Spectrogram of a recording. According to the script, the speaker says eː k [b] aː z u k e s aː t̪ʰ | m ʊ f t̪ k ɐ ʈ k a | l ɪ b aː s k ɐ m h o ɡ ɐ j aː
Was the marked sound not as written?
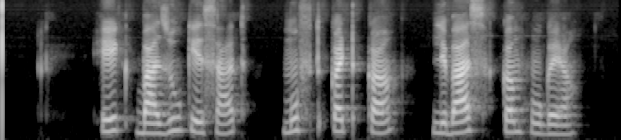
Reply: no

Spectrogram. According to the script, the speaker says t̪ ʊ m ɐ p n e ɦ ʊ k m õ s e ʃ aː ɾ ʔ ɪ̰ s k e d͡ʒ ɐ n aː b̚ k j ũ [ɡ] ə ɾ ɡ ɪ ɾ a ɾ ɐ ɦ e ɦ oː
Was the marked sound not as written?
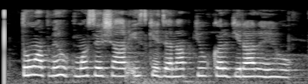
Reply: yes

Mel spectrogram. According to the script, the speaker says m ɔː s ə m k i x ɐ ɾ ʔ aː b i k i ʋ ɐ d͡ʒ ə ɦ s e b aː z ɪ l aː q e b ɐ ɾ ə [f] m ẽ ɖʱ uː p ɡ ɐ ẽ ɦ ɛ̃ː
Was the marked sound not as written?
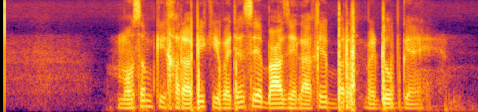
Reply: no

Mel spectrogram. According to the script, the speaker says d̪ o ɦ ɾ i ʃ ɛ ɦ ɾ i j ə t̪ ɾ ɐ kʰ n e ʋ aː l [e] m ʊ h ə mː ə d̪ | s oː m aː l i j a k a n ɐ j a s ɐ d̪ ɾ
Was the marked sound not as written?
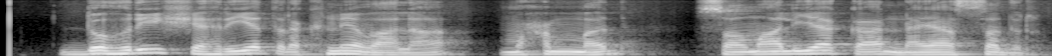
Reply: yes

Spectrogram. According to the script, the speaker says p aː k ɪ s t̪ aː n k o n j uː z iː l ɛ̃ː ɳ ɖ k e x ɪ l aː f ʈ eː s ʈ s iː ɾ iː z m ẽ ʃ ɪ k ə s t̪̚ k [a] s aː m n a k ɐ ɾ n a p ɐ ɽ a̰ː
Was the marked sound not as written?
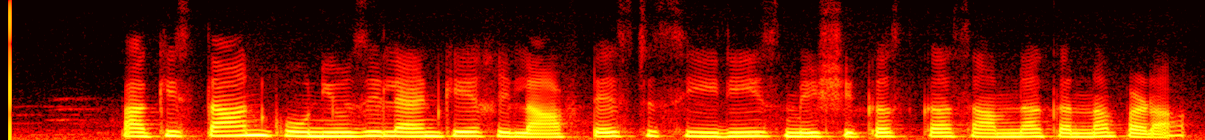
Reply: no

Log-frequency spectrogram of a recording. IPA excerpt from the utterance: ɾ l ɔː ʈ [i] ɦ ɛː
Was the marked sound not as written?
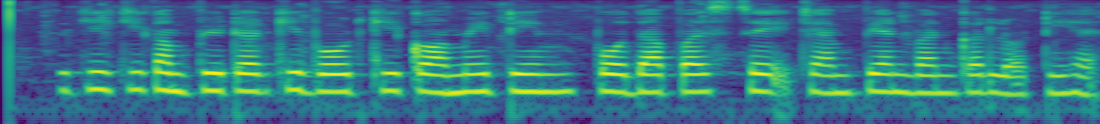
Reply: no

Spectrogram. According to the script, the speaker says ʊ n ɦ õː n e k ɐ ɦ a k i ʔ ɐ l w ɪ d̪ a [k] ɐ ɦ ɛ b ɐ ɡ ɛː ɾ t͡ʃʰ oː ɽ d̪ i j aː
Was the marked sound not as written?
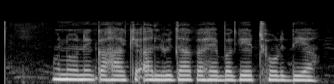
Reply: no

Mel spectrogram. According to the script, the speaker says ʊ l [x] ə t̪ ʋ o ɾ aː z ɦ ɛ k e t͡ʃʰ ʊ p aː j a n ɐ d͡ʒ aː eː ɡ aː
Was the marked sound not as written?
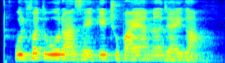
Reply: yes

